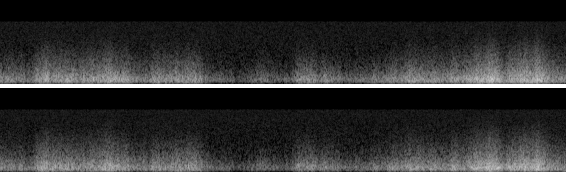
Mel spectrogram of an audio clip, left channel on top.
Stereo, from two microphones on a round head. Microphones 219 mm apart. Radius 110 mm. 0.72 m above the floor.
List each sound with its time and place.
Only background noise.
